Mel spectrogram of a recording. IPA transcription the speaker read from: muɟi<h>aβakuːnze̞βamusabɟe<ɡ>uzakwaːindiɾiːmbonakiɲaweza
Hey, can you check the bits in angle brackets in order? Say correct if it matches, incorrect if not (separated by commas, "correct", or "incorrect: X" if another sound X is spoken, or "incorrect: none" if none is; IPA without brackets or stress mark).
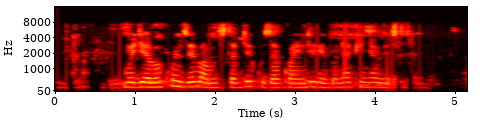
correct, incorrect: k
